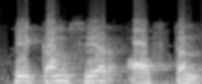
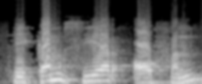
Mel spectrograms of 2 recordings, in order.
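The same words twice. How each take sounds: First: Often as OF-tun, slow sentence; T pronounced. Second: Often as OFF-un, no T, slow sentence; silent T. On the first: Teacher models the second option, often with audible T. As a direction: sound the T in often. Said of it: "இப்போ often also allowed". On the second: Teacher models the first option, often with silent T. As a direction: leave the T out of often. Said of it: "முதல்ல often தான் உச்சரிச்சிருந்தோம்". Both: Shown as a demonstration.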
